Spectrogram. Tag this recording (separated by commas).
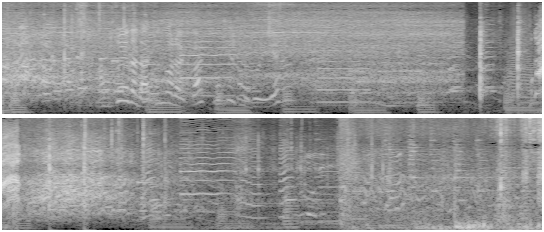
Speech, Music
